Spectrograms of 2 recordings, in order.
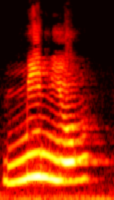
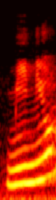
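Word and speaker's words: mignon: the next is Jian it is mininum the pronunciation is minion minion which means cute it's an adjective the next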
